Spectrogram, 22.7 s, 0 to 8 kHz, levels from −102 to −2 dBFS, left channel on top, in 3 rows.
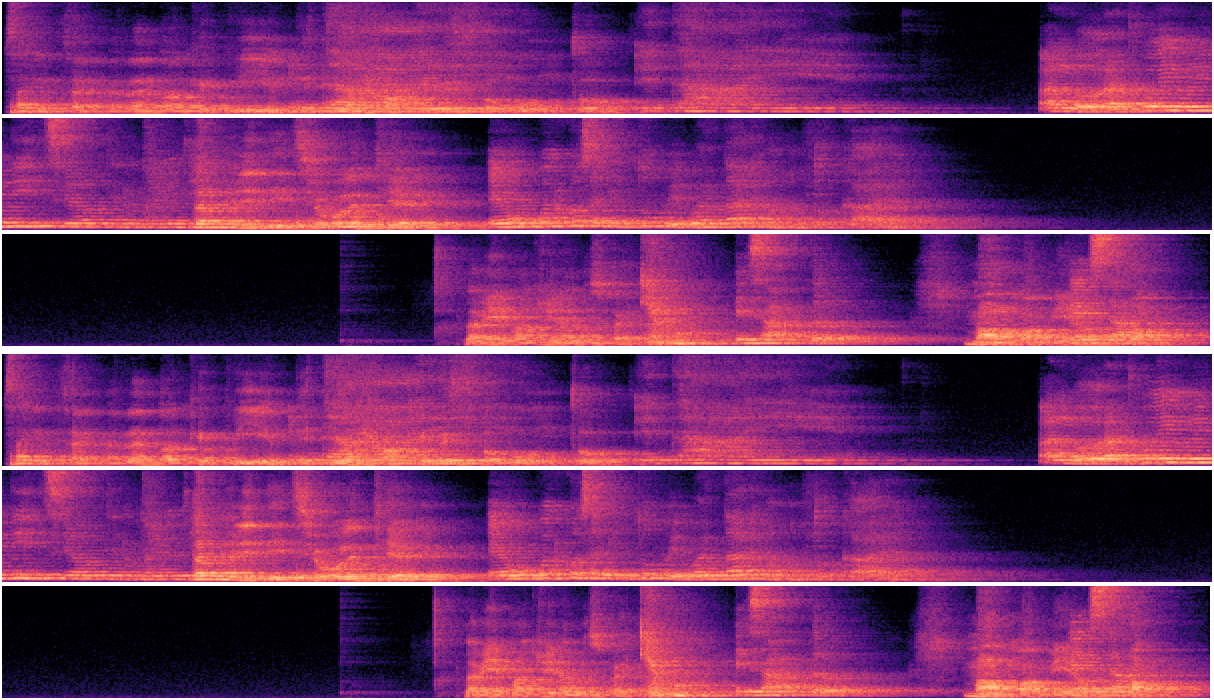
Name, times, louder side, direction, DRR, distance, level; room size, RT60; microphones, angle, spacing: voice 1, 0.0-3.8 8.7-10.3 18.0-19.5 20.9-22.2, right 2 dB, 55° right, -4 dB, 0.8 m, -22 dB
voice 2, 1.8-3.2 3.9-5.3 6.5-9.0 10.6-13.2 19.7-20.4 21.8-22.2, right 1 dB, 10° right, -7 dB, 0.8 m, -23 dB
4.4 x 2.3 x 4.0 m, 1.5 s
head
